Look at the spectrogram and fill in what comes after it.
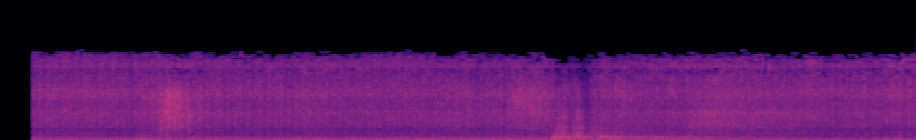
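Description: Car engine running steadily at idle, with a brief rising rev about seven seconds in.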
